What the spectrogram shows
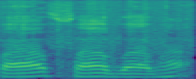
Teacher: प वर्ग की तो इसका उच्चारण स्थान ओस्ट से होता है यानी कि दोनों ओठ के स्पर्श होने से होता है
